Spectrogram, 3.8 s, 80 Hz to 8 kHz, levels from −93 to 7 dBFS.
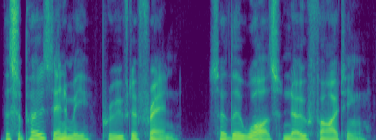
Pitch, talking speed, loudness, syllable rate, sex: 120 Hz, 175 wpm, -17 LUFS, 5.4 syllables/s, male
